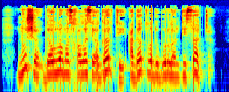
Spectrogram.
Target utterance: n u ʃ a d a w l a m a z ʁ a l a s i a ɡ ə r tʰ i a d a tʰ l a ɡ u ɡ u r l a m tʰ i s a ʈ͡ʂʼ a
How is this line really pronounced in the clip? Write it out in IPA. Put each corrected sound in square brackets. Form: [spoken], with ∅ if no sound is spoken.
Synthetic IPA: n u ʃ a d a w l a m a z [χ] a l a s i a ɡ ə r tʰ i a d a tʰ l a [d] u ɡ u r l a [n] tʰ i s a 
